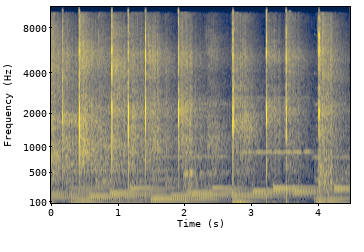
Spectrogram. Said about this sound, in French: Très bien. Applaudissons pour notre ami.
